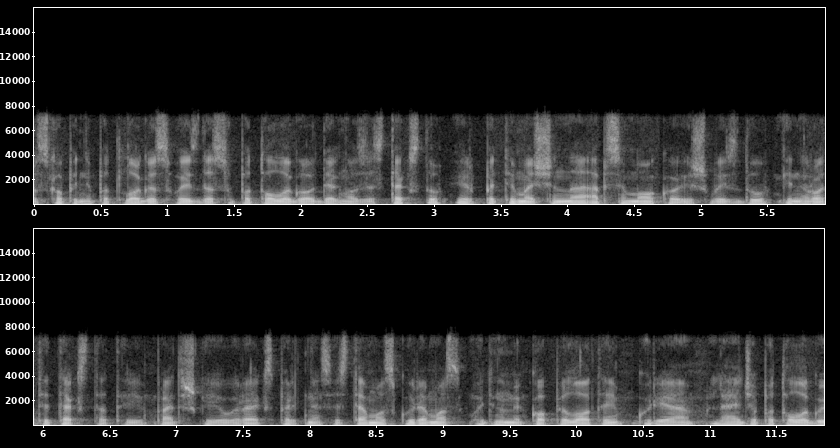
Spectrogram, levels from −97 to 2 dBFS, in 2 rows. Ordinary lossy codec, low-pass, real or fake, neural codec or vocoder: Opus, 64 kbps; 7.2 kHz; real; none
